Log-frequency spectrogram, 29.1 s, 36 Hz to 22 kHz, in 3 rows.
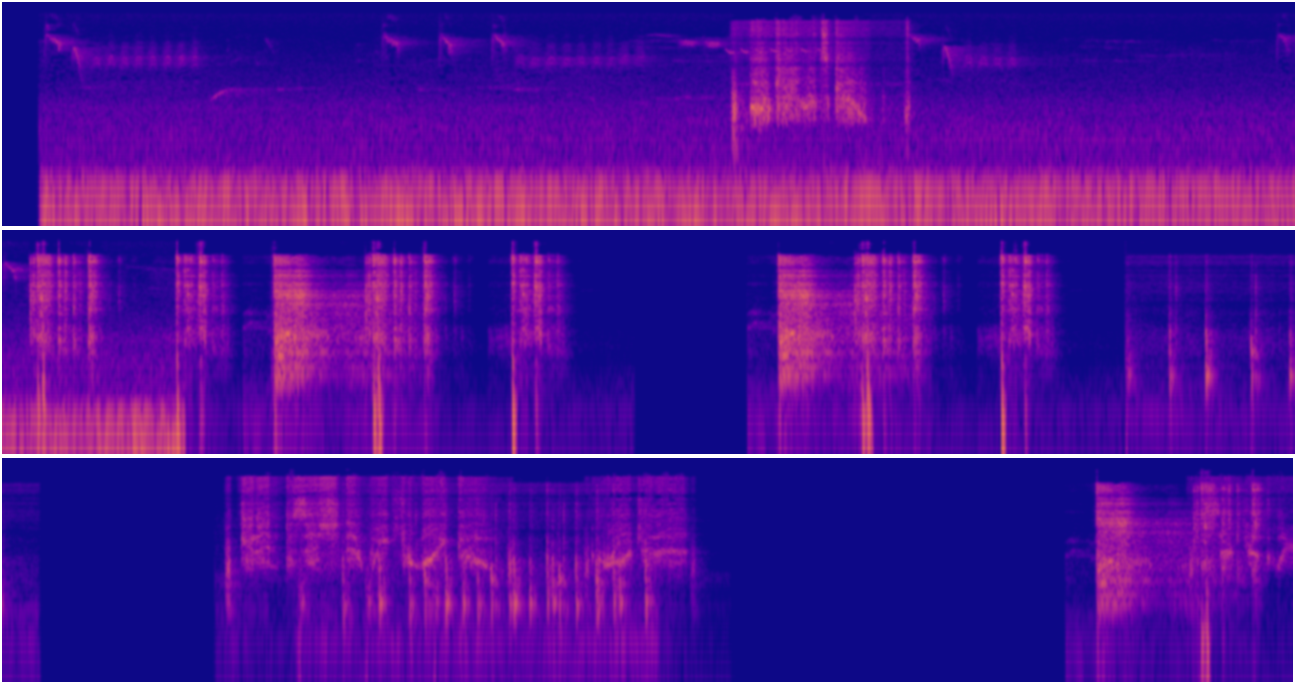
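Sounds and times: birds chirping: 0:00.3 - 0:11.8, 0:21.2 - 0:24.6
gunshot sound effects: 0:11.8 - 0:12.7, 0:15.5 - 0:16.4, 0:27.6 - 0:28.7.

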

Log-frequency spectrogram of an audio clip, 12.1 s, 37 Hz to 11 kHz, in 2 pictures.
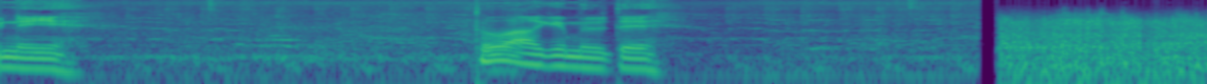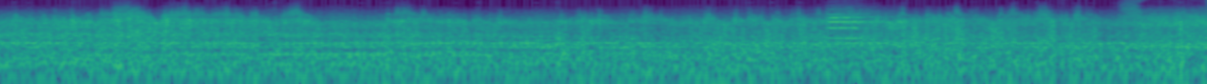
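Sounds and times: motorcycle engine cruising: 0:03.4 - 0:12.0
wind noise: 0:04.8 - 0:12.0.

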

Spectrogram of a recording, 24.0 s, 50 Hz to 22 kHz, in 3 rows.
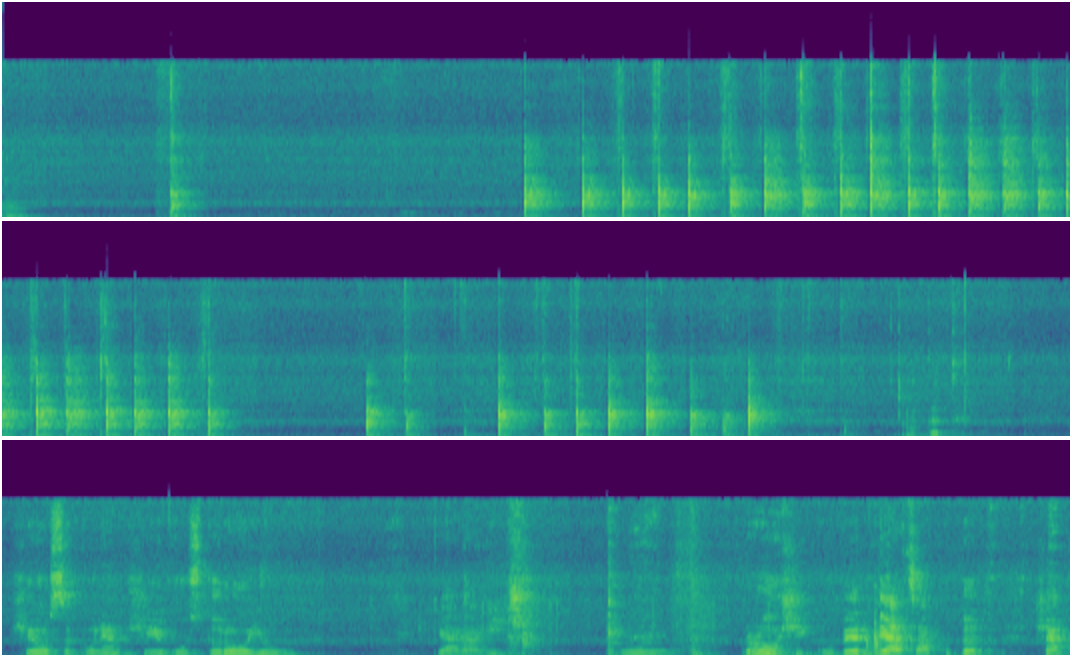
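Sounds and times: knife chopping on wooden board: 0:01.2 - 0:01.5, 0:03.9 - 0:09.8, 0:10.7 - 0:14.5.

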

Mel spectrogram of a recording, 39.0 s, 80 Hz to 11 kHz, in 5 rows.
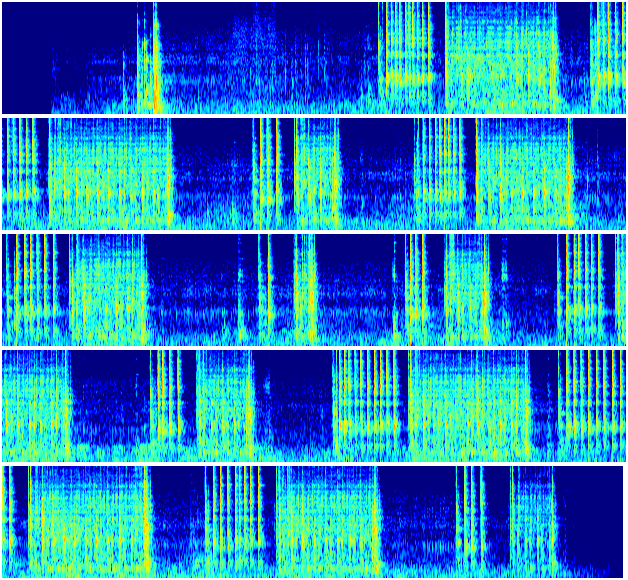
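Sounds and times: rotary phone dial clicking: 0:04.7 - 0:10.0, 0:10.9 - 0:12.1, 0:12.9 - 0:15.0, 0:15.6 - 0:17.5, 0:18.6 - 0:19.6, 0:20.5 - 0:21.9, 0:22.5 - 0:24.4, 0:25.2 - 0:26.6, 0:27.5 - 0:33.1, 0:33.7 - 0:36.0, 0:36.8 - 0:38.2.

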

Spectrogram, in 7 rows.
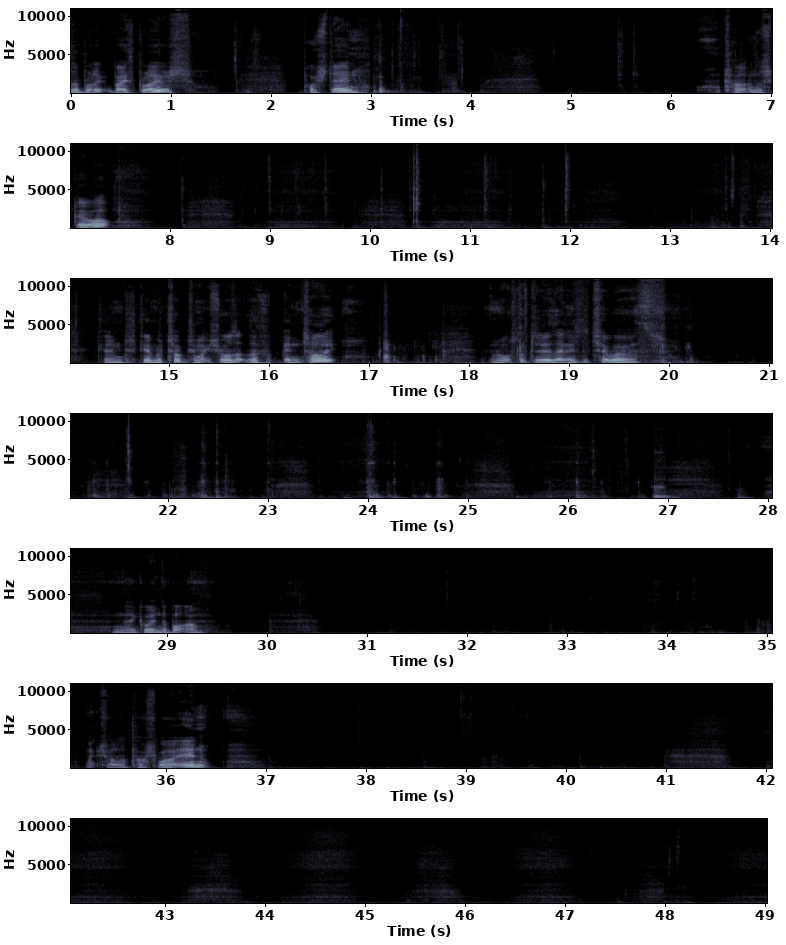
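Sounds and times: small clicks of wires: 0:04.8 - 0:06.2, 0:08.0 - 0:12.1.

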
